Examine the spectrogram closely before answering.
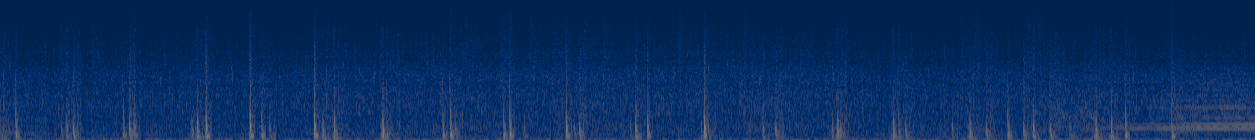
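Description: A horse's hooves clop steadily on dirt.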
